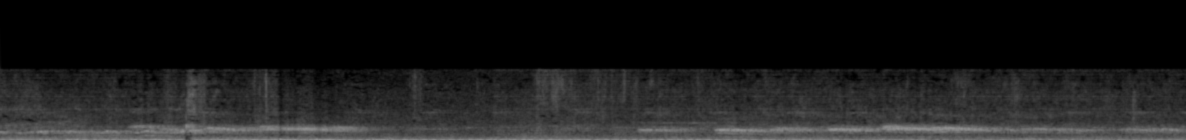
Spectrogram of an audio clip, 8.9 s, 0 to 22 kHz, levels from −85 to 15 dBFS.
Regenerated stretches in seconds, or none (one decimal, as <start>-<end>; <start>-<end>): 0.0-2.2; 3.7-8.9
